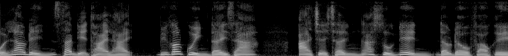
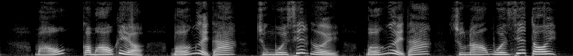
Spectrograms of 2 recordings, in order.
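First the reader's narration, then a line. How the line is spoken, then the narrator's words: Screamed. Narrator (Vietnamese): À gào lên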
